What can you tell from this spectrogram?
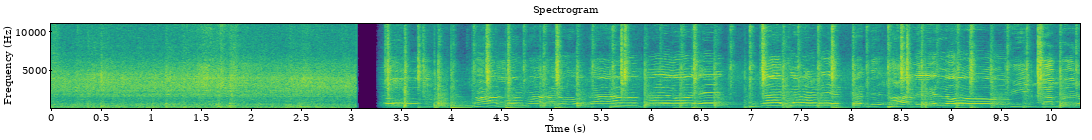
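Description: For about three seconds, the steady running rumble of a moving passenger train coach. Then, after an abrupt cut, a man sings a melody in long wavering notes while beating a hand-struck drum in a steady rhythm.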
